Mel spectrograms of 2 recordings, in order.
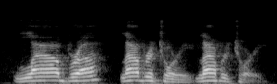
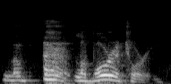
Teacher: I'm Canadian so I say laboratory so I do not pronounce this o syllable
